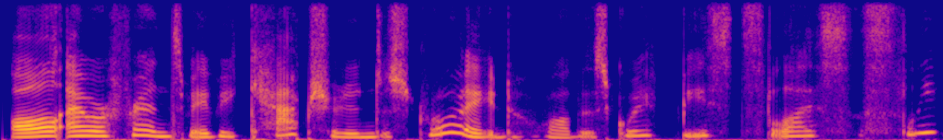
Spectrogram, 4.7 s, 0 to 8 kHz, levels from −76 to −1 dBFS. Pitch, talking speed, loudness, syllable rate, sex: 260 Hz, 180 wpm, -20 LUFS, 4.4 syllables/s, female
